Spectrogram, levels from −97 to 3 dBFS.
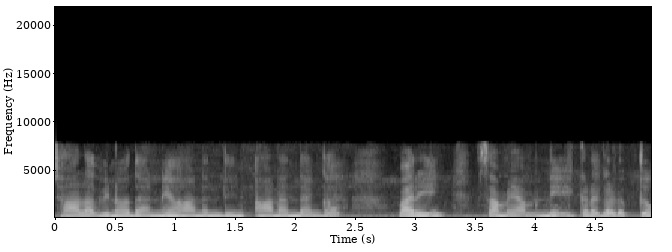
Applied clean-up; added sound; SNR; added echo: none; none; none; none.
